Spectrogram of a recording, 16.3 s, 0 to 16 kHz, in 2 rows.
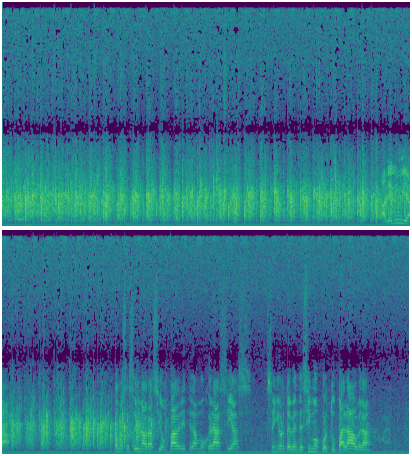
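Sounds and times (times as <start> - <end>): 
audience applauding: 0.0 - 11.6
low steady hum: 0.0 - 16.3
speech: 7.6 - 8.4, 10.4 - 15.6.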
